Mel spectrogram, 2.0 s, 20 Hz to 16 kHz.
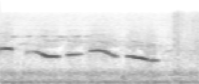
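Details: Black-crowned tchagra singing on a safari drive at Djuma, South Africa, 11 Nov 2014, in peaceful bush after alarm calls ceased: clear whistled notes, each sliding downward, four or five in quick succession, over a low engine hum.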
